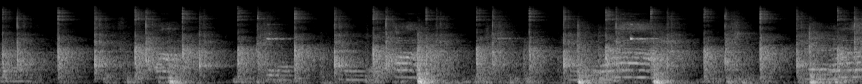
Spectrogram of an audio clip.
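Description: A ping-pong ball clicks rapidly back and forth off paddles and a table in an echoing room.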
